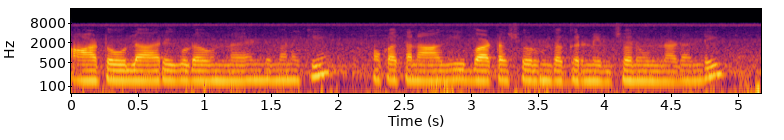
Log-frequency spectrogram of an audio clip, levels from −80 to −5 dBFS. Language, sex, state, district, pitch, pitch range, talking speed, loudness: Telugu, female, Andhra Pradesh, Krishna, 150 Hz, 145-150 Hz, 185 wpm, -18 LUFS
